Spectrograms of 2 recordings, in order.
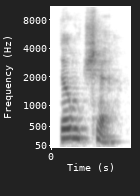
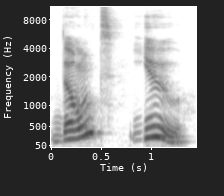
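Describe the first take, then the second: First: The t and y merge into a ch sound. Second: The t and y sounds are kept separate. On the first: "Vira esse som de ch" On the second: "esse famoso caso aqui do don't you"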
